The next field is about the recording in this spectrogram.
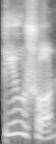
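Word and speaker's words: tuition: এখানে ভুল হয় যেমন টুইশন আমরা উচ্চারণ করি টিউশন কিন্তু বারণটা খেয়াল করেন বারণটা হচ্ছে টি ইউ আই টি আই ও এন টুইশন টুইশন উচ্চারণটা এভাবে করবেন টুইশন তাইলে আইটা যে মাঝখানে আছে এটা মনে থাকবে আমরা এটাকে বলি টিউশন উচ্চারণটাও টিউশন কিন্তু আপনি যদি এই শব্দ শব্দের বর্ণ ধরে উচ্চারণ করতে চান সে টুইশন হয় ঠিক আছে সিলিং সিলিং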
